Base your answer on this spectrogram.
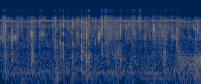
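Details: Close-up chewing by wild raccoons while eating: quick wet smacks and crisp clicks packed densely across four seconds, with little low-pitched background.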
